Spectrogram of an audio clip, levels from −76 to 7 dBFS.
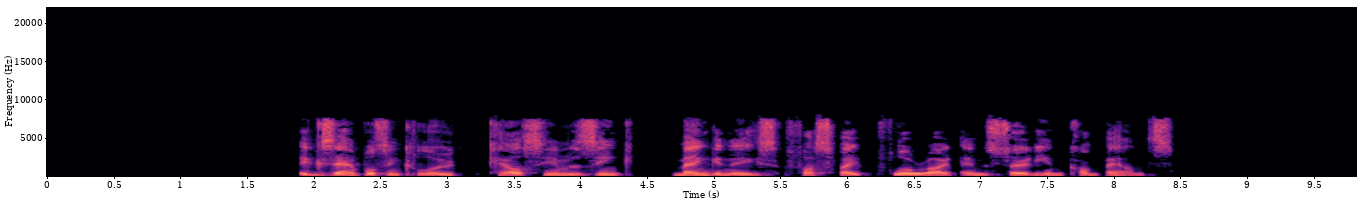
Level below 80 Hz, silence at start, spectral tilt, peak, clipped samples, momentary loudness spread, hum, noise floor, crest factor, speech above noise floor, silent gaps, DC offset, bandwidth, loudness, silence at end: -64 dBFS; 1.9 s; -3.5 dB/octave; -2 dBFS; under 0.1%; 8 LU; none; under -90 dBFS; 20 dB; over 69 dB; 3.11-3.29 s, 4.39-4.67 s; under 0.1%; 8.2 kHz; -22 LUFS; 1.4 s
